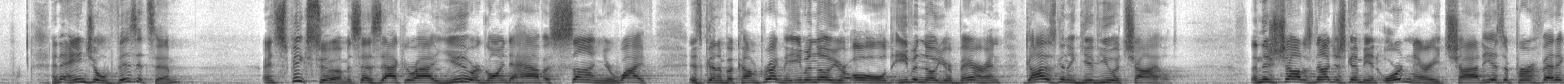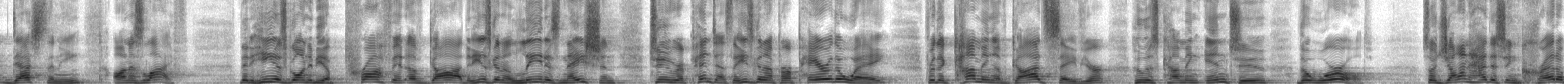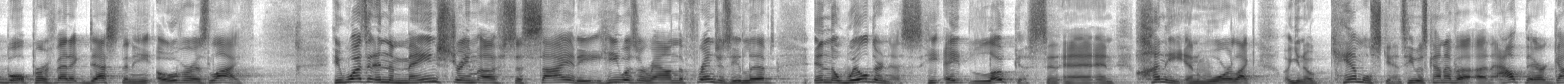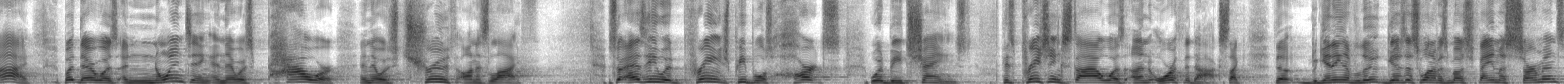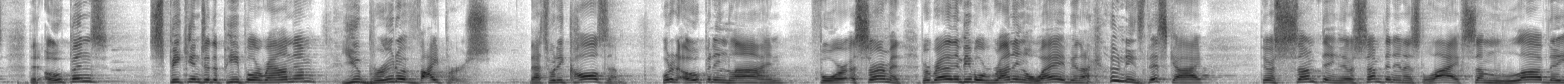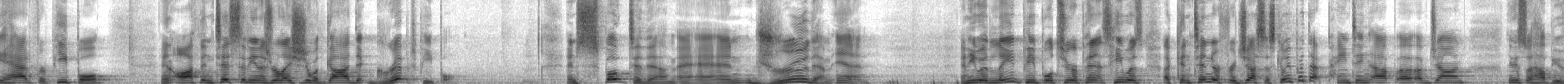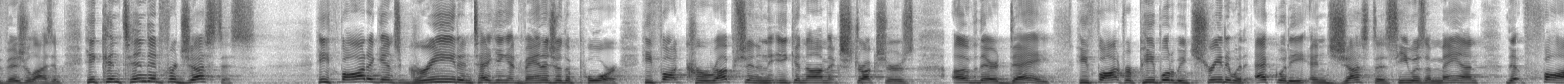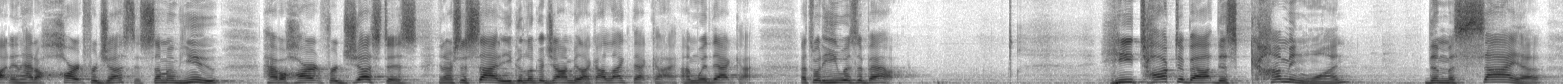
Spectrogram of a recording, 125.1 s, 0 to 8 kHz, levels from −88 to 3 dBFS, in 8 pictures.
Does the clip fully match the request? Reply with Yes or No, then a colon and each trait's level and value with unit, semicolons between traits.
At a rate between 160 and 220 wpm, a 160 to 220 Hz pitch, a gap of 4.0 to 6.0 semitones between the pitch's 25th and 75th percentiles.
Yes: average, 180 wpm; high, 190 Hz; average, 4.5 semitones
